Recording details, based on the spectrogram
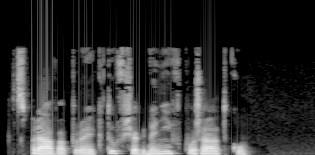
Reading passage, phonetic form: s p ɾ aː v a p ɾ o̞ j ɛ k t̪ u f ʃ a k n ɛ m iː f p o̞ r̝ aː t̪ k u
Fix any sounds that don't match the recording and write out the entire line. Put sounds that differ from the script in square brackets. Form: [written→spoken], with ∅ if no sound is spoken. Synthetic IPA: s p ɾ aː v a p ɾ o̞ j ɛ k t̪ u f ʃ a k n ɛ [m→ɲ] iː f p o̞ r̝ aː t̪ k u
